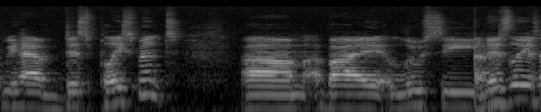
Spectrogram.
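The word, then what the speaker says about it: Knisley: have Displacement by Lucy Nisley, is how we're gonna say we pronounce it, because it has a KN, so that's like knife. I say Nisley.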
